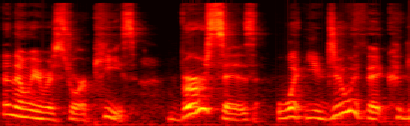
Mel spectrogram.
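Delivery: normal talking voice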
